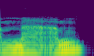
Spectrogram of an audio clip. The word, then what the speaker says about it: ma'am: For my part, I called her ma'am to rhyme with jam.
